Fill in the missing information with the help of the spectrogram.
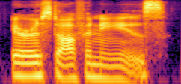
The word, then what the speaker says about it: Aristophanes: I called him Aristophanes. But it's actually pronounced Aristophanes, which I recognize immediately now that I hear it said the right way.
